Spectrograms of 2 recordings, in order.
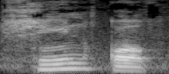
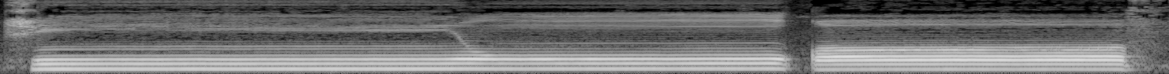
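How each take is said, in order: First: The n sound is short and plain. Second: The n sound is drawn out and nasal.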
